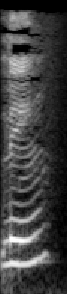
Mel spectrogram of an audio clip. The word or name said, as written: lin2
